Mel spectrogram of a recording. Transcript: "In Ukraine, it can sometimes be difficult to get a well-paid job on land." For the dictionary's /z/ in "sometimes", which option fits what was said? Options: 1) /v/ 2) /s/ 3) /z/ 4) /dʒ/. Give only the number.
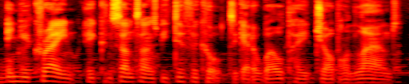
3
